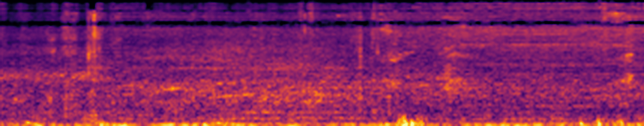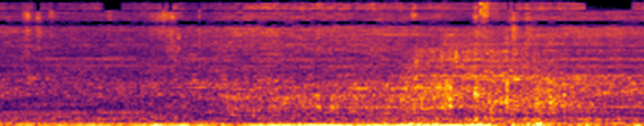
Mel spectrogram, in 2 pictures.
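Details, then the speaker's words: BMW engine swapped into a Ford Transit, started in gear: catches and settles into a steady, even low rumble with no knocks or misses; sounds healthy, though it has intermittent hot-start problems. "Oh. Sounds good. I didn't know that's what it was."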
